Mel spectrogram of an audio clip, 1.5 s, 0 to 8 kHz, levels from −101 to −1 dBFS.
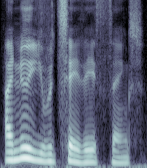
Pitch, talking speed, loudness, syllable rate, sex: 130 Hz, 285 wpm, -17 LUFS, 5.8 syllables/s, male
